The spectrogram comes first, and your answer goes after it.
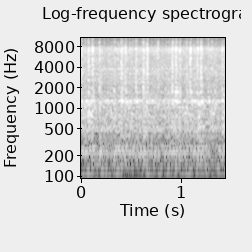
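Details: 2004 Toyota Camry: idle has uneven, hissy stumble with skipping beat instead of a smooth pulse; misfire found by unplugging coils one at a time, weak ignition coil dropping a cylinder.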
